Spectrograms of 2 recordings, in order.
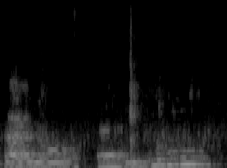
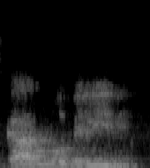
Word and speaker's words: Bellini: My name is Carlo Bellini, not Carlo Bellini as I said.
